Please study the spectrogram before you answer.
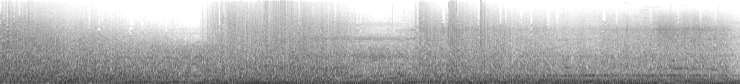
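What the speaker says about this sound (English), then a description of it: "The explosions in Gaza and southern Israel echo through history." Loud, dense booming explosions in Gaza and southern Israel roll and rumble one after another, dominating the whole stretch with deep continuous noise.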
